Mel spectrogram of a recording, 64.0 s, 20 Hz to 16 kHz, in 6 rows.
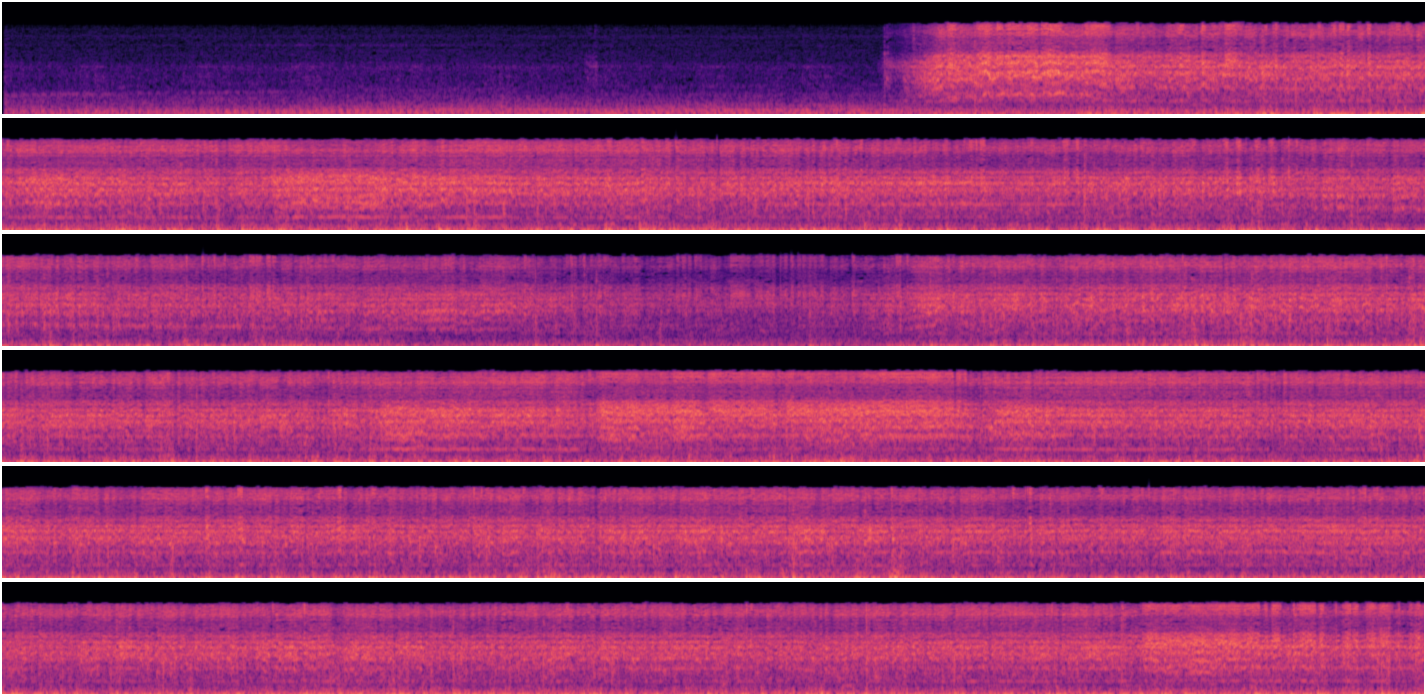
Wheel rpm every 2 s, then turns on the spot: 0, 0, 0, 80, 120, 110, 110, 110, 110, 110, 100, 80, 70, 50, 100, 110, 110, 110, 110, 110, 120, 110, 110, 110, 110, 120, 110, 120, 110, 110, 110, 110.
none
